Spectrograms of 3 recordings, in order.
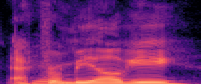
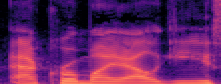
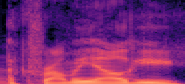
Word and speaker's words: acromegaly: Acromegaly. I always say it wrong. Something acromyalgia, something like that. Yeah. Acromegaly.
